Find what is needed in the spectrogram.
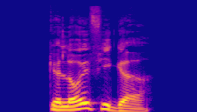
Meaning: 1. comparative degree of geläufig 2. inflection of geläufig: strong/mixed nominative masculine singular 3. inflection of geläufig: strong genitive/dative feminine singular
- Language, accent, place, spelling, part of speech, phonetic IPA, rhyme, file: German, Germany, Berlin, geläufiger, adjective, [ɡəˈlɔɪ̯fɪɡɐ], -ɔɪ̯fɪɡɐ, De-geläufiger.ogg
